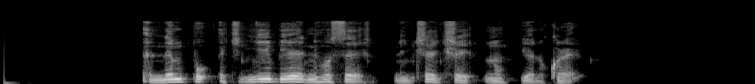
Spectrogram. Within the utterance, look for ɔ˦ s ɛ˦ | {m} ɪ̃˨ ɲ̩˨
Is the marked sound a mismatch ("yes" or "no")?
yes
